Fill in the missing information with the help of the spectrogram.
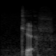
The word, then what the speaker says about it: GIF: Is this, how do you pronounce GIF? – GIF? – Yeah, GIF. Okay, good.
